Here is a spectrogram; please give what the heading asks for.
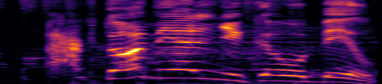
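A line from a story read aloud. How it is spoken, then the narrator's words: Shouted from a crowd. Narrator (Russian): крикнули из толпы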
